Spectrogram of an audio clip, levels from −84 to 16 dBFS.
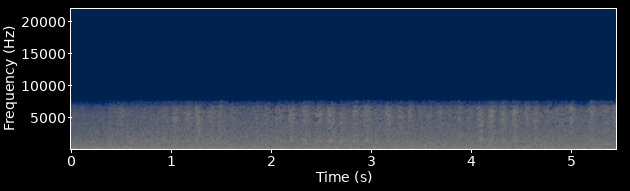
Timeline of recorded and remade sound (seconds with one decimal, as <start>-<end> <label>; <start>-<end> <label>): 0.0-4.9 recorded; 4.9-5.5 remade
